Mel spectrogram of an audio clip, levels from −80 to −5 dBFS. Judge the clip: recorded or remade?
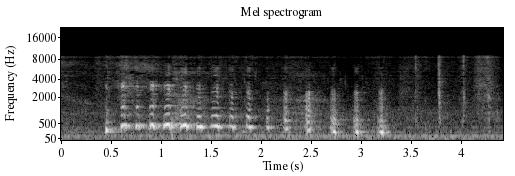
remade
